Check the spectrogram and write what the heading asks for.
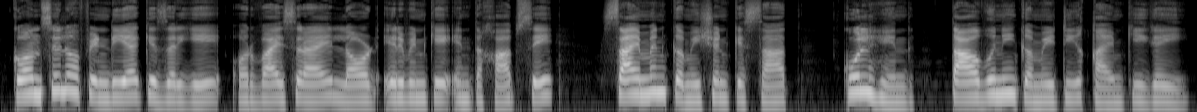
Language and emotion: Urdu, neutral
